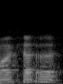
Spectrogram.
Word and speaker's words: Waikato: Waikato. There you go. Waikato.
